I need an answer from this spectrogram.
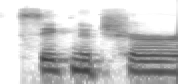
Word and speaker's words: signature: in related words like signature and signal the G is not silent it's also not always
